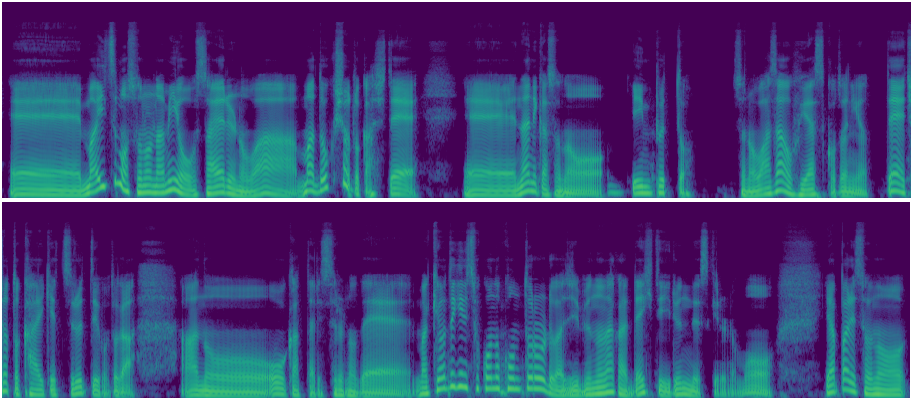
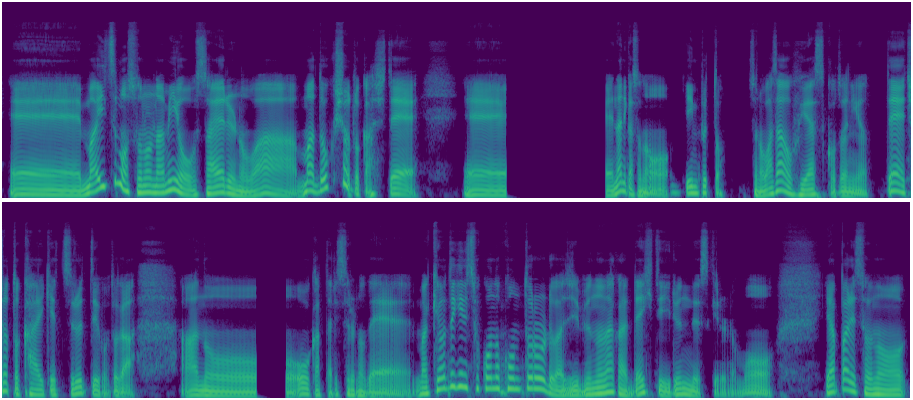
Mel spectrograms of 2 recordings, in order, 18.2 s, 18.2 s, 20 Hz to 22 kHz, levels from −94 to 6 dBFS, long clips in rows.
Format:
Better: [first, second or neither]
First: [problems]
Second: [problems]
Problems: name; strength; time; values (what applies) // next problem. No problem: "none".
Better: first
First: none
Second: audio freezing; at 5 s for 1 s and at 12 s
